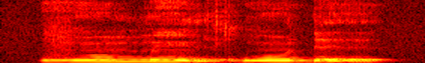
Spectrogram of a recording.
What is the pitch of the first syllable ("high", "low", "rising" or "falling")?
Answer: high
